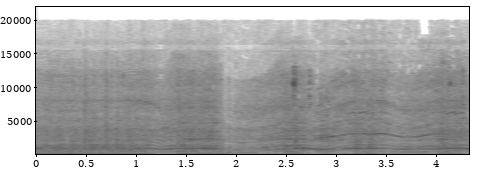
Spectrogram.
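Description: The number 5 Tickford Racing Supercar climbs a hill under hard acceleration, its engine roaring loud and continuous with rising and falling pitch through gear changes.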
